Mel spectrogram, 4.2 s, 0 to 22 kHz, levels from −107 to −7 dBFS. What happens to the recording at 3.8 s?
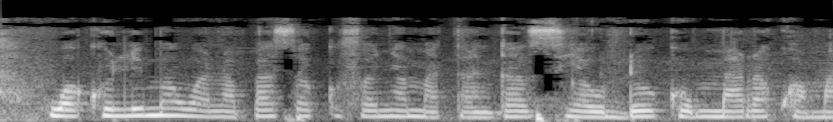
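At 3.8 s the speech shows transcoding between lossy codecs, present throughout the clip. Two stacked artefact layers, likely a low-bitrate MP3 re-encoded as WMA 1, each add their own artefacts on top of the last, heard together. A spectrogram shows a hard ceiling at 11.8 kHz with blocky, patchy high bands.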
